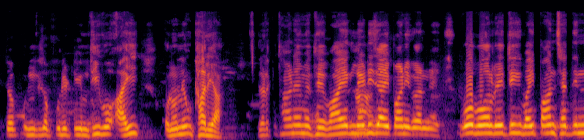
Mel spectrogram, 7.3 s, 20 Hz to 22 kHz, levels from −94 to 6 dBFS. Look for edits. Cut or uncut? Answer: cut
